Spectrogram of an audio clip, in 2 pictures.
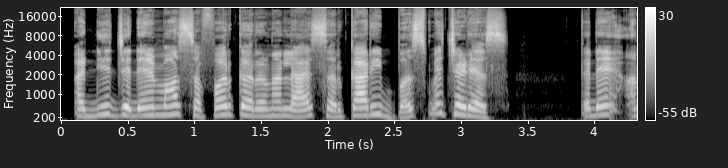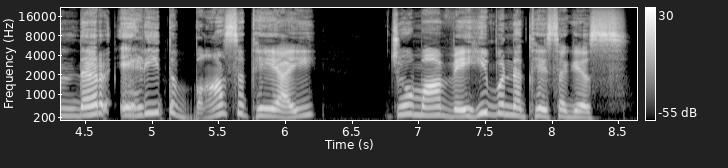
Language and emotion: Sindhi, disgusted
